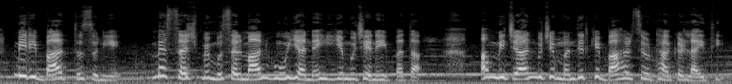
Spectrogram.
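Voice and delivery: pleading wife. A narrator's reading. Wife explains herself to her accusing husband, pleading. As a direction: plead to be heard.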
